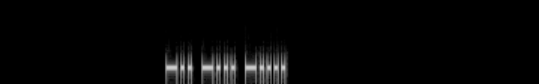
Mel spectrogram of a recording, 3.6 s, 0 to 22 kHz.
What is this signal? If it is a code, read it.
Morse code, heard as a keyed tone, about 48 wpm, 700 Hz. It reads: DB6
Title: All Cut Numbers - 3-Digit 50wpm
